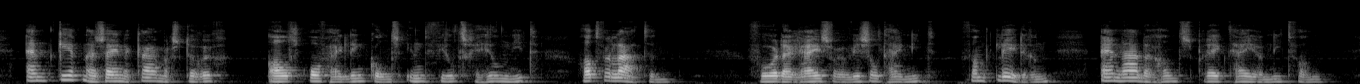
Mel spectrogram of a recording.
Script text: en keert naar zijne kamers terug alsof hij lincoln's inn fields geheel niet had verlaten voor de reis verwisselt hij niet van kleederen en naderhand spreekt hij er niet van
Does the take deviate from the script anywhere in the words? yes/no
no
